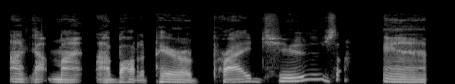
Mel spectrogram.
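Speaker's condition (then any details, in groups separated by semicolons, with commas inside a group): Parkinson's disease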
